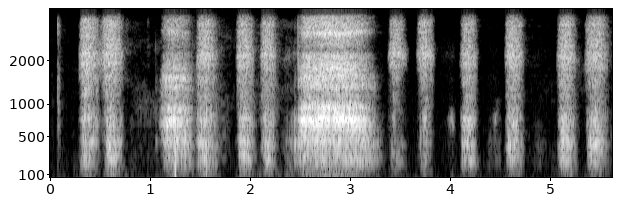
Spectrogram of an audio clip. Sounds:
Sniff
